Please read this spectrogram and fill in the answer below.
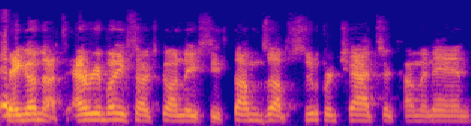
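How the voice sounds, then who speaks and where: Loud and with a bright, sharp tone and vocal fry, a man speaks with an American accent in a dry, close sound with no echo. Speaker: slot machine YouTuber. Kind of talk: casual interview. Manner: animated.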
